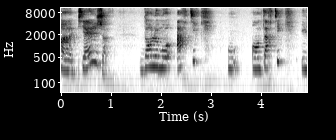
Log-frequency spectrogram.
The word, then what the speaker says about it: arctique: On pourrait dire arctique, comme un arc, et après tic, arctique.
